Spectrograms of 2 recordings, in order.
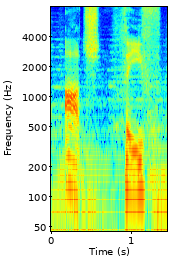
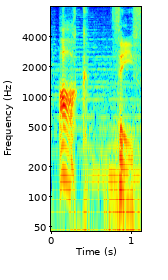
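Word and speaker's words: Arch-Thief: it should be pronounced arc thief and arc make an arc bishop but it's there's an H in here it's not arc its arch so not you anyhow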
